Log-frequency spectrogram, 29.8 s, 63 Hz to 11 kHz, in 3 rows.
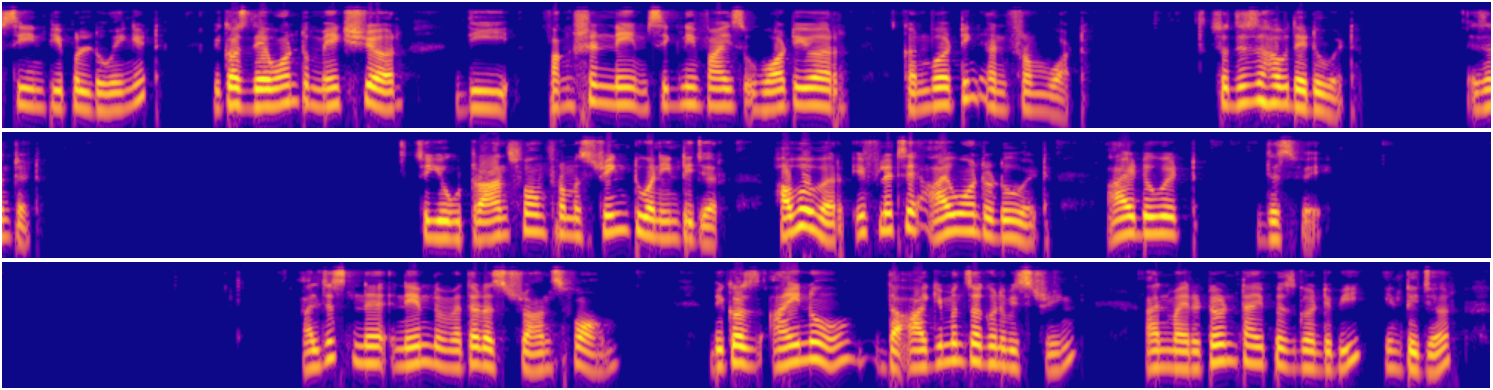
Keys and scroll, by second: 10.5 Return, 19.2 Return.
